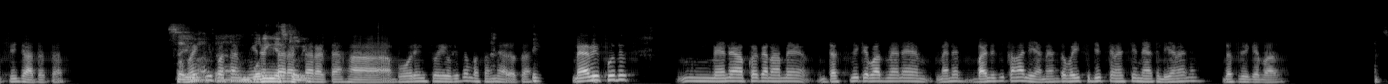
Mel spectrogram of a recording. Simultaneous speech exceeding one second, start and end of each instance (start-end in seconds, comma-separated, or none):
1.8-3.1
